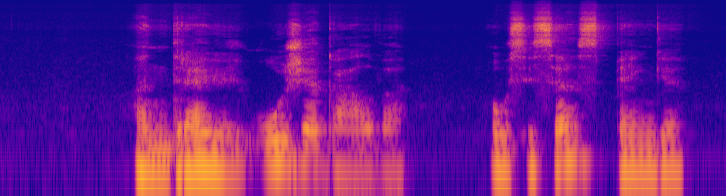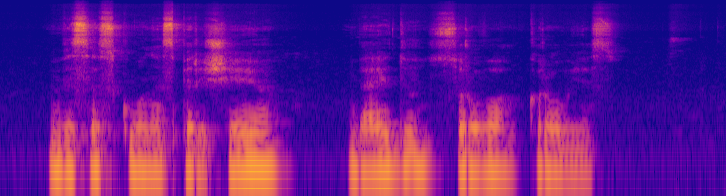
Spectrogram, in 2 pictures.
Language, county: Lithuanian, Vilnius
